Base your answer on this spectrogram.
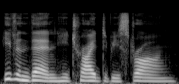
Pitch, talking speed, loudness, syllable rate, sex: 165 Hz, 235 wpm, -18 LUFS, 4.7 syllables/s, female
